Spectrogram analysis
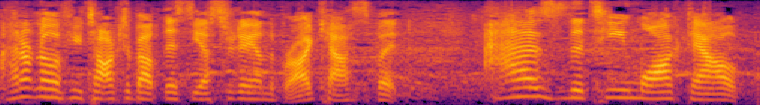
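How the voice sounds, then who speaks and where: A woman's voice: medium pitch, normal speed, rough recording. An American woman giving conversational color commentary on a live sports radio broadcast. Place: stadium radio booth.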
